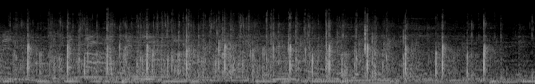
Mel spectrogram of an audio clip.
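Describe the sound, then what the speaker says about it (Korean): A hall of guests at a welcome banquet for Korean and Thai athletes claps together, a lively patter of individual claps with distinct sharp hits running throughout, while a presenter's voice carries over it. "박수 부탁드리겠습니다"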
